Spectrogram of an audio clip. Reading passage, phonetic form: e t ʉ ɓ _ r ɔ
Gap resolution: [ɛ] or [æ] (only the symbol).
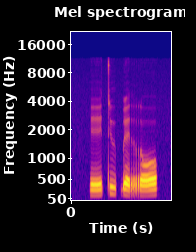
ɛ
